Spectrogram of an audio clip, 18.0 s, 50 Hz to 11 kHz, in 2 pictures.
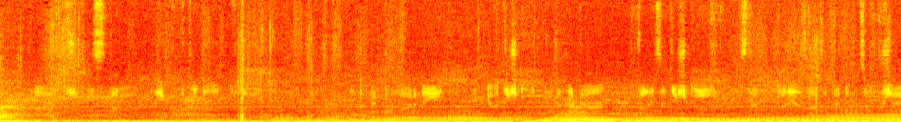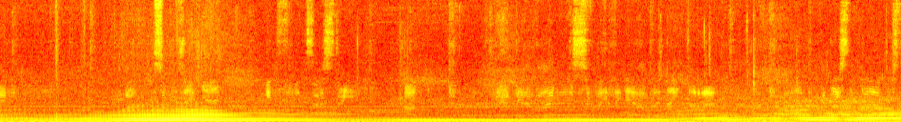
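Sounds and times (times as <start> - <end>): propeller airplane engine droning: 0.0 - 18.0.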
